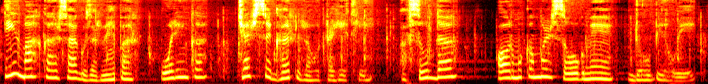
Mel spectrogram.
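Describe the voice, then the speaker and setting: A woman narrating a literary radio drama in an expressive, deliberate storytelling style, lingering on key words. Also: medium pitch, husky. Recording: archival radio broadcast with faint music. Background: faint music.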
